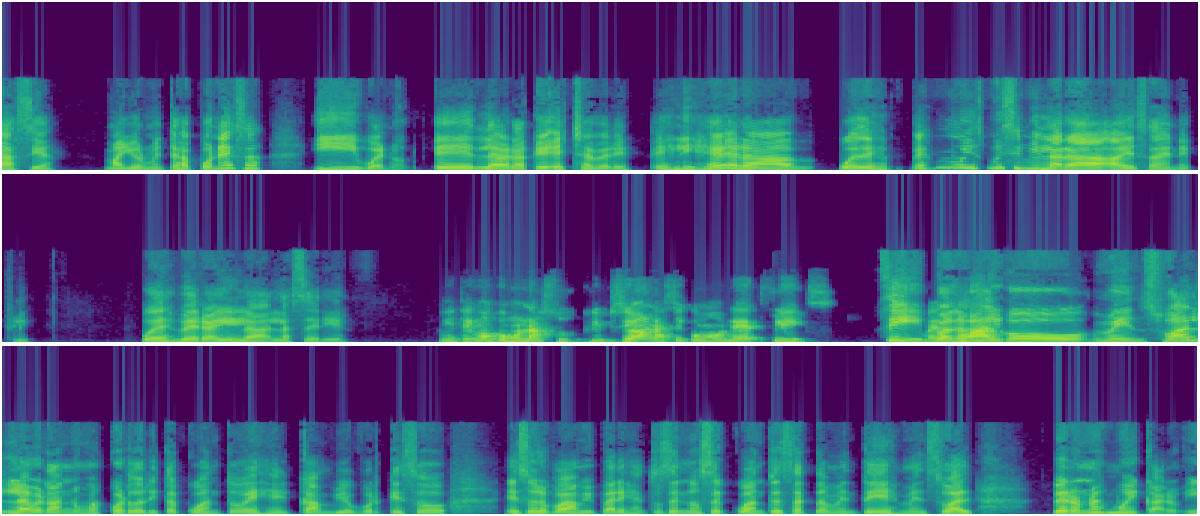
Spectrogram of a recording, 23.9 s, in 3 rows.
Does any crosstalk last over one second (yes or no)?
no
